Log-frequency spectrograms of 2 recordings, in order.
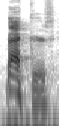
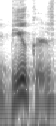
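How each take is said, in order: First: The first vowel sounds like 'beck'. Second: The first vowel sounds like 'boo'. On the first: The speaker calls it right. "but it's Beckers" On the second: The speaker calls it wrong. "I always say Buchers"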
